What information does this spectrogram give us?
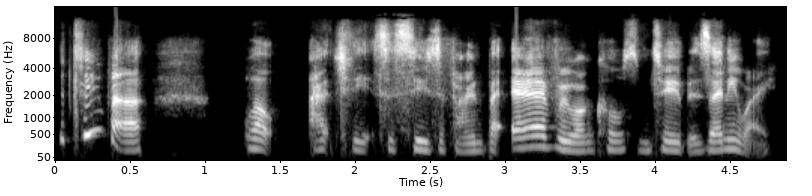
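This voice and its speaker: A woman's voice: lowish voice, brisk, bright, forceful tone, no room sound. A woman doing scripted comic banter as co-producer of an audio show.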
